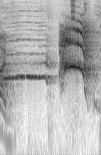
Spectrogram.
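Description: High-pitched scream: a thin held squeal, then a loud shriek about a second in that drops in pitch as it breaks off.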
